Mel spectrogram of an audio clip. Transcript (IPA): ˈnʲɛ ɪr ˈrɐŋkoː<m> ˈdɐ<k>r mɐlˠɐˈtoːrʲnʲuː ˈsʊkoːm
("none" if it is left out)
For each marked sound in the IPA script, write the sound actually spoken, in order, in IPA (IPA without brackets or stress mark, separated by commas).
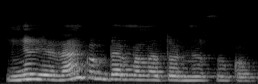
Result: m, none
